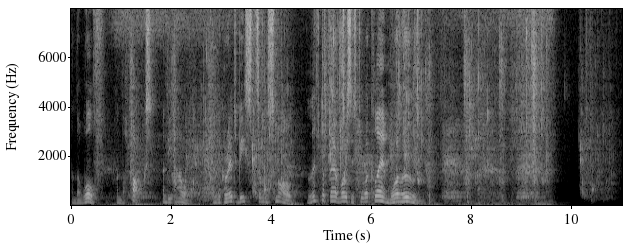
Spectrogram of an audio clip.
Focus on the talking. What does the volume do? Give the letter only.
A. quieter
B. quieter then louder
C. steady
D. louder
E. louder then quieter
D.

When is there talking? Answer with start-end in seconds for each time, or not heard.
0.0-7.1.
